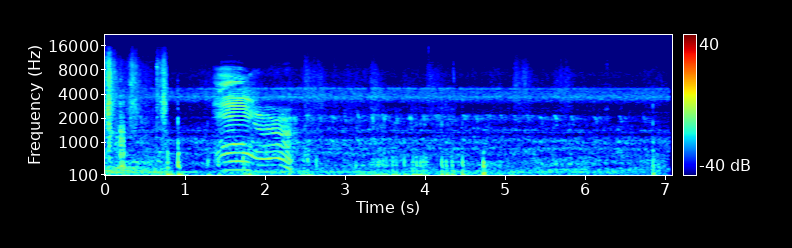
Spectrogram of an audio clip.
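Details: A doe in heat calls close below a tree, giving a single drawn-out, quavering bleat that rises and falls, followed by dry leaf crackling and scattered footsteps on the forest floor.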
